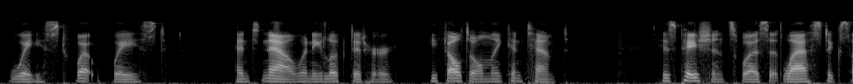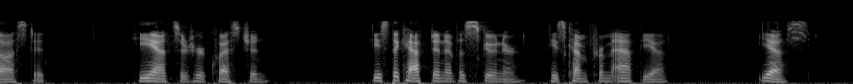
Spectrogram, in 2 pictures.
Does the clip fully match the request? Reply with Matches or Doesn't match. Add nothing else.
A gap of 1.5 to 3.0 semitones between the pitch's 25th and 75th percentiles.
Matches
